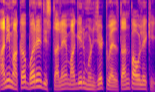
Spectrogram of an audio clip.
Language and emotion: Goan Konkani, neutral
